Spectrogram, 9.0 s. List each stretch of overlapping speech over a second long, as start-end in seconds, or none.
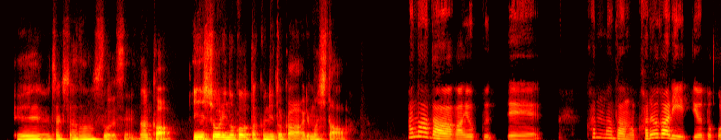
none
